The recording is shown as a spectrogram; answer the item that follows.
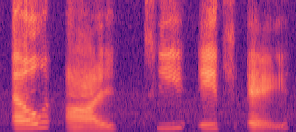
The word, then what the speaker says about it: Litha: So Litha which is spelled l i t h a and pronounced Litha is the celebration of the summer solstice.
